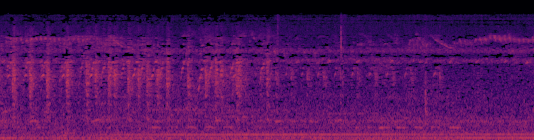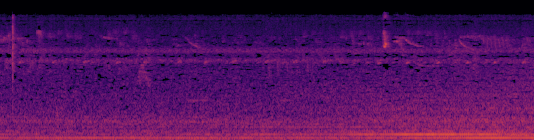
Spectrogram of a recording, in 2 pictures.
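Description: Wild birds calling: a rapid chattering trill for the first few seconds, then faint, short, high chirps scattered through the rest, over a steady low hum.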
